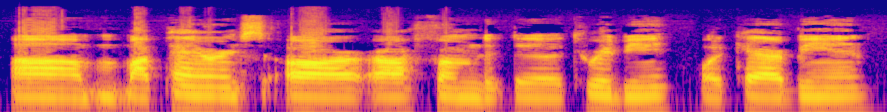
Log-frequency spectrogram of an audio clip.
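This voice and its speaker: A middle-aged man from Brooklyn, a podcast guest who talks in a relaxed, rambling way, full of restarts and you-knows. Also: lowish voice, moderate pace, no room sound, dull audio. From Brooklyn, New York. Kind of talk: casual interview.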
